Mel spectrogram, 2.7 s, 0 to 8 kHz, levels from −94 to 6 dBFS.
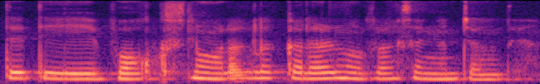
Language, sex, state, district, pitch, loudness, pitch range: Wancho, female, Arunachal Pradesh, Longding, 200 Hz, -16 LUFS, 190-210 Hz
